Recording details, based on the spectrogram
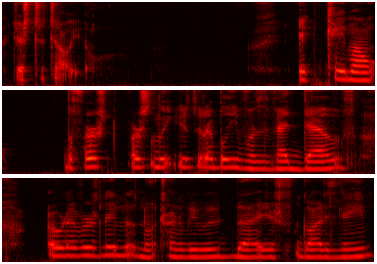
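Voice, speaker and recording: A young gamer with a stuffy, congested nose, chatting casually and often half-whispering while playing a game. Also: female voice, a little high, gravelly. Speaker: gaming channel host. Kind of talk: casual gameplay commentary.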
